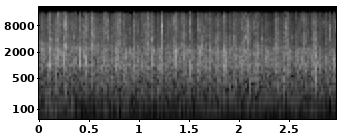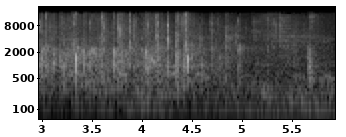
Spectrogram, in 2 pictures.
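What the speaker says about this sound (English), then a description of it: "So let's give them a round of applause." Sustained, fairly loud applause from a banquet hall crowd at a college winter and spring sports banquet, an even dense clatter of many hands that tapers slightly near the end.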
